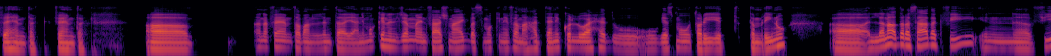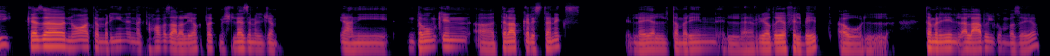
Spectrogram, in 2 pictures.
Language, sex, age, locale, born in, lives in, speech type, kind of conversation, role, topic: Arabic, male, 25-29, ar-EG, Saudi Arabia, Egypt, conversation, advice, advisor, إزاي أقدر أداوم على التمرين بانتظام من غير ما أحس بإرهاق أو ملل؟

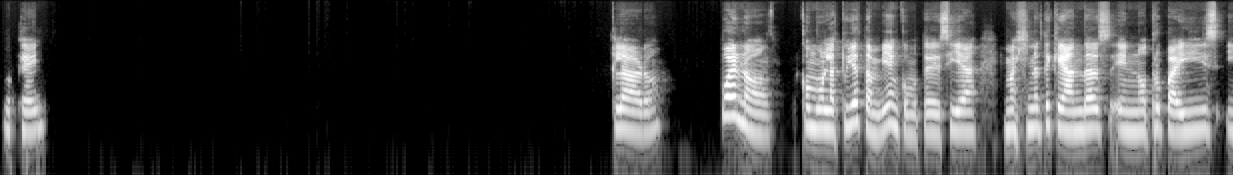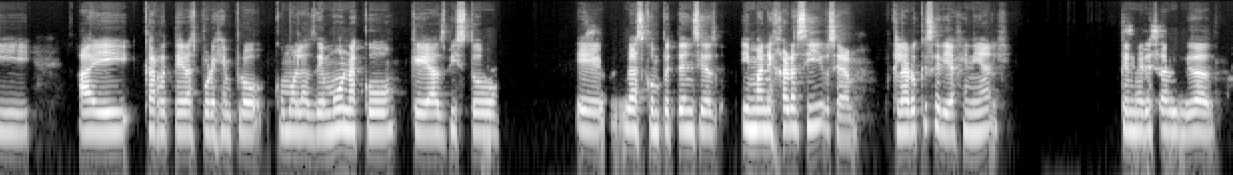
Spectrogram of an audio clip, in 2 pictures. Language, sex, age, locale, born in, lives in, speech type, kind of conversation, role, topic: Spanish, female, 35-39, es-MX, Mexico, United States, conversation, unstructured, none, Si pudieras cambiar de lugar con cualquier persona por un día, ¿a quién elegirías?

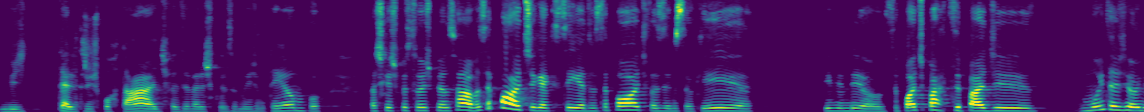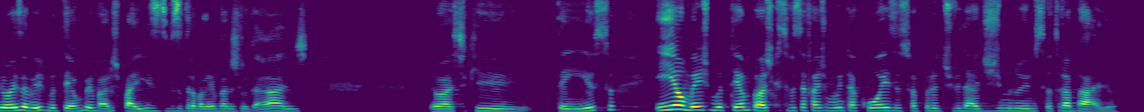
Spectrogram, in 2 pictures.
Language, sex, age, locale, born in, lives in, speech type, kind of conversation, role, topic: Portuguese, female, 30-34, pt-BR, Brazil, Germany, conversation, unstructured, none, Como você usaria a capacidade de se teletransportar instantaneamente para qualquer lugar?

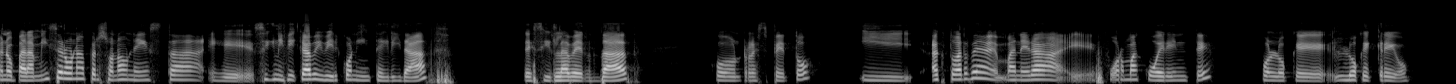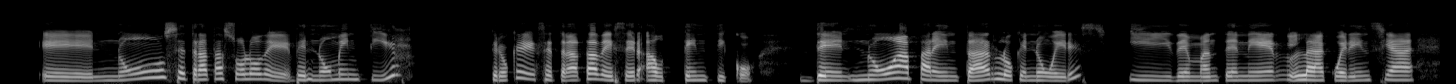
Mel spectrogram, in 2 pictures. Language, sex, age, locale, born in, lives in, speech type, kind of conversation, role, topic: Spanish, female, 45-49, es-MX, United States, United States, conversation, unstructured, none, ¿Qué significa para ti ser una persona honesta?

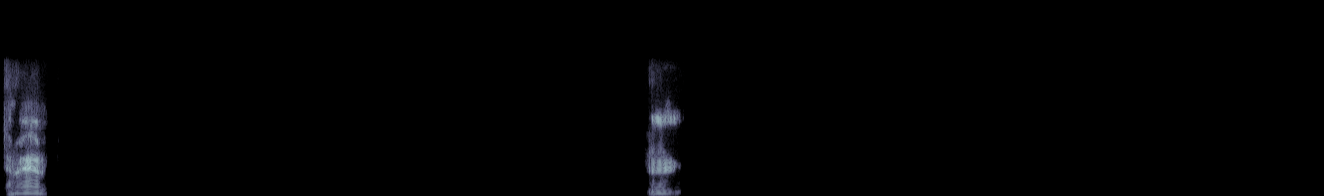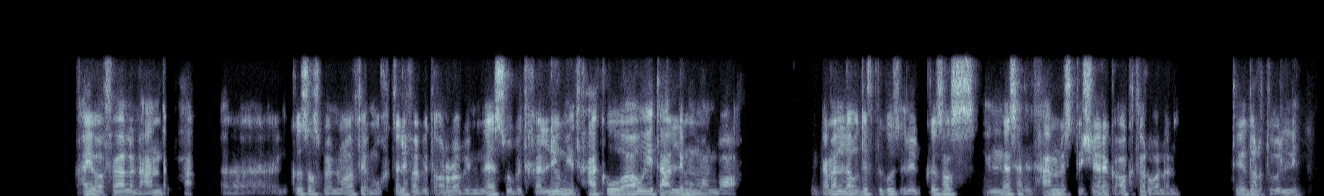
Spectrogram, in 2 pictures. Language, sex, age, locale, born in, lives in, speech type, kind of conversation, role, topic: Arabic, male, 18-19, ar-EG, Egypt, Egypt, read, expert-assistant, asker, لو بفكر أعمل مشروع صغير عن مقارنة لهجتنا مع لهجات تانية، أبدأ إزاي وأنظمها إزاي؟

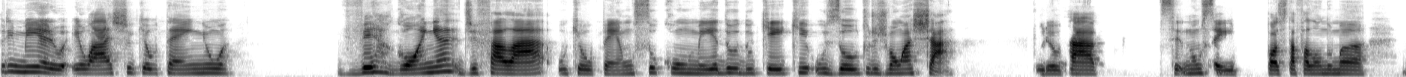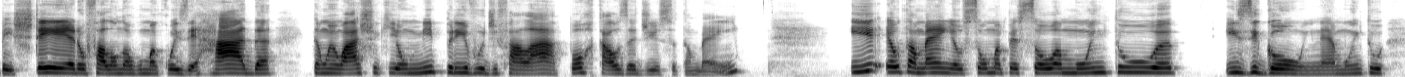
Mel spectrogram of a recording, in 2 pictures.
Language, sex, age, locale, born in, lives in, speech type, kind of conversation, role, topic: Portuguese, female, 25-29, pt-BR, Brazil, Spain, conversation, advice, user, Como posso conversar com meus amigos sobre conflitos e divergências sem acabar em uma briga?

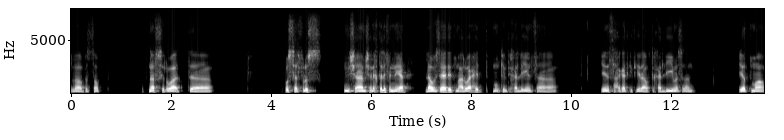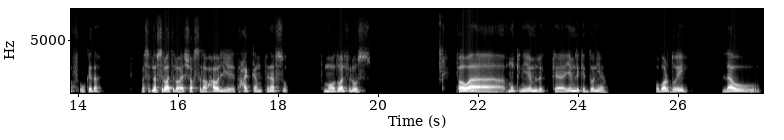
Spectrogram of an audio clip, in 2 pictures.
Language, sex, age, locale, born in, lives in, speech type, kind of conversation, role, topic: Arabic, male, 20-24, ar-EG, Egypt, Egypt, conversation, unstructured, none, هل الفلوس ساعدتك قبل كده إنك تحقق حلم من أحلامك؟ إزاي؟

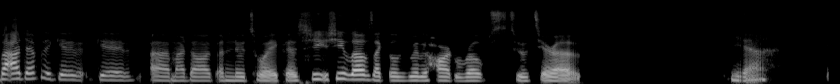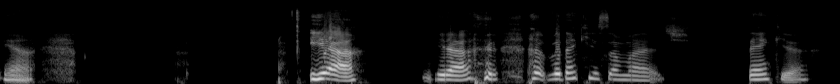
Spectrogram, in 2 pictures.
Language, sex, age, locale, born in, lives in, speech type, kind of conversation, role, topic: English, female, 20-24, en-US, United States, United States, conversation, advice, user, How can I share good news with my family in a meaningful and considerate way?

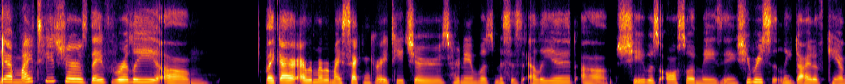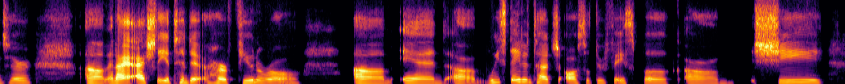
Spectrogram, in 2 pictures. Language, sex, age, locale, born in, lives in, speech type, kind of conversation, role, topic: English, female, 40-44, en-US, United States, United States, conversation, unstructured, none, Which class surprised you in a good way, and how did it change your perspective?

